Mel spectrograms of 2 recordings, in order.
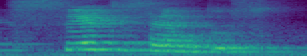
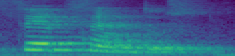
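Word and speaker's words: setecentos: तो इसको हम बोलेंगे सेटसेंतुस, सेटसेंतुस, दोनों बोल सकते हैं।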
